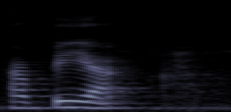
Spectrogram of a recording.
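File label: yalls, Santali, female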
